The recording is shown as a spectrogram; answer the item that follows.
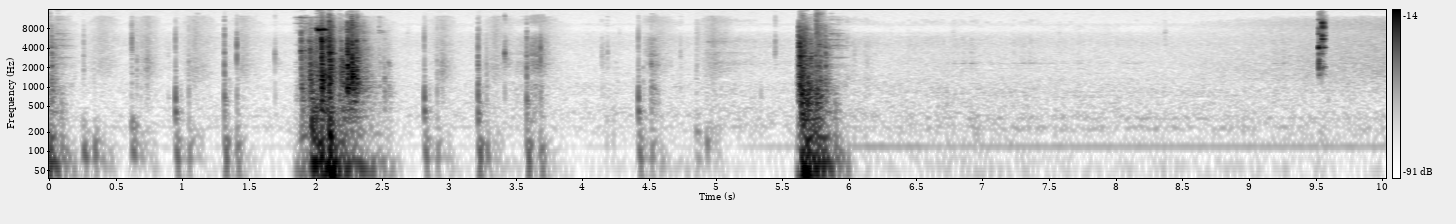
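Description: A door swings open in the detective video game Sherlock Holmes: Crimes & Punishments, a heavy thunk after scattered footsteps and clicks, followed by a low steady hum and a faint later tick.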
